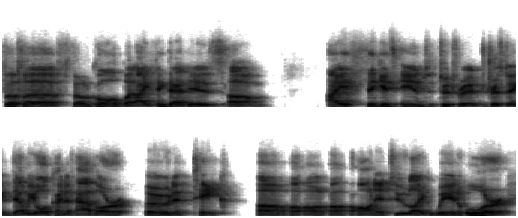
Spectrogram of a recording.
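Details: Adult who stutters speaking as a panelist, with audible repetitions and blocks; stuttering.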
